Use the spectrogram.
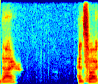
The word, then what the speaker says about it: Dyer: Their publishing house called him Wayne Dwyer. His name was actually Wayne Dyer.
